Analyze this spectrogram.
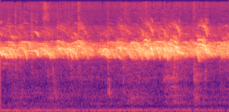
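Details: Brief stretch of many chicks peeping at once, thin high chirps blending into a constant shrill wash, with a soft low background hum.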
